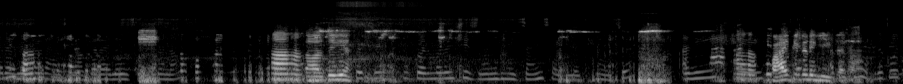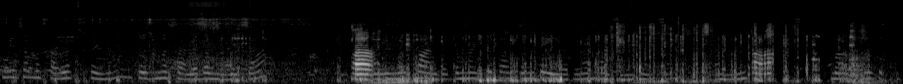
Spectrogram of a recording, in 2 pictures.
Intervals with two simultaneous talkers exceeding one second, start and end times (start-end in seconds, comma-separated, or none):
none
